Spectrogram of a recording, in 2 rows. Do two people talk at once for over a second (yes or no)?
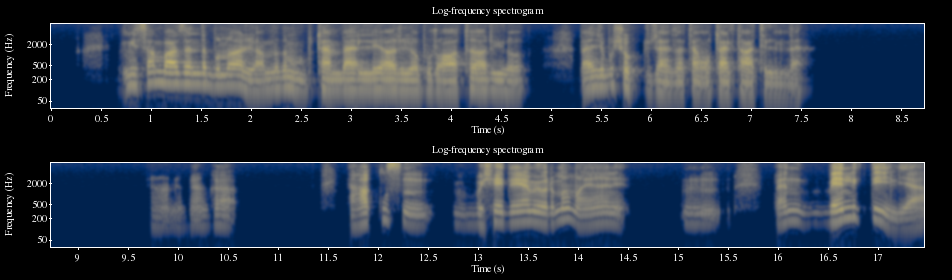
no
